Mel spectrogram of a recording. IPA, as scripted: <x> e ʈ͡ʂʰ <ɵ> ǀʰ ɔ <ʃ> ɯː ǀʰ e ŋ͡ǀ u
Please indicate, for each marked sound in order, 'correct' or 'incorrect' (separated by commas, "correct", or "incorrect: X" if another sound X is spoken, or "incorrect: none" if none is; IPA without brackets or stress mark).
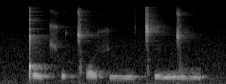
incorrect: ǃ, correct, correct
